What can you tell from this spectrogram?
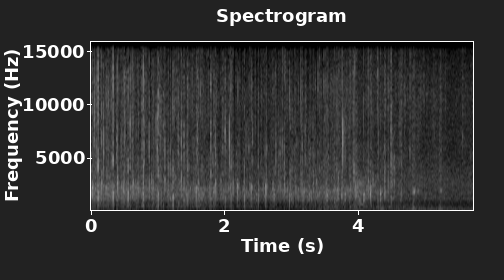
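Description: Audience applauding, thinning out and fading near the end.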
